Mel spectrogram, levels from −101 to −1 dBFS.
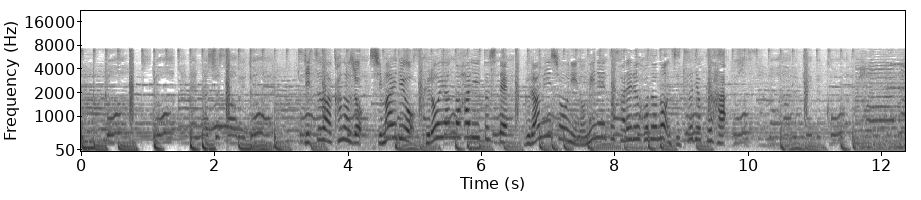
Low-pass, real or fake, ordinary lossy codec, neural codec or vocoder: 7.2 kHz; real; none; none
